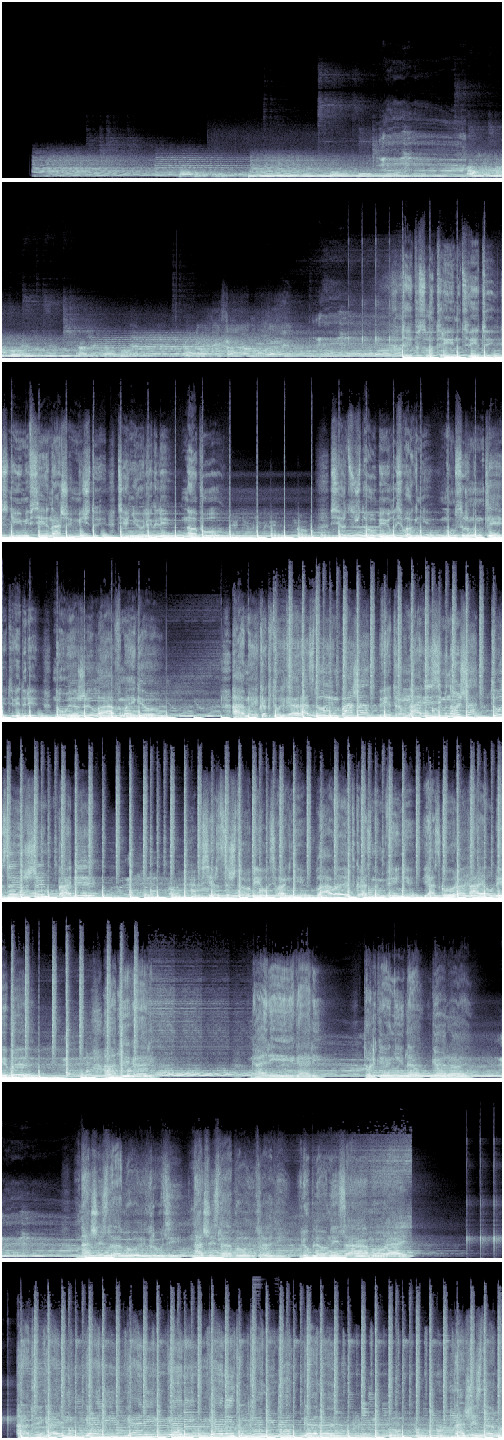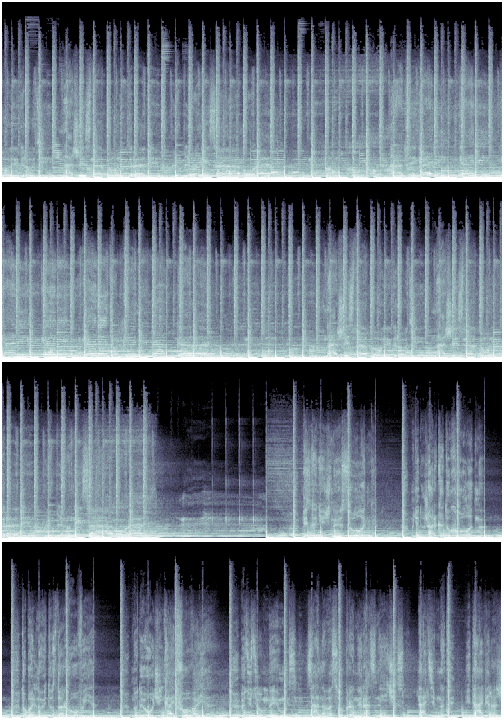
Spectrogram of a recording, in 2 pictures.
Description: это яркая и эмоциональная песня в жанре поп-рок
